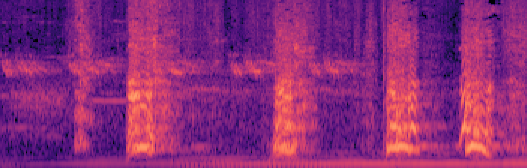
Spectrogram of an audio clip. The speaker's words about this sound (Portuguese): Certo dia, passeando no parque, um cachorro enorme, muito bravo, começou a latir para ela.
